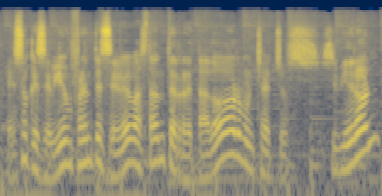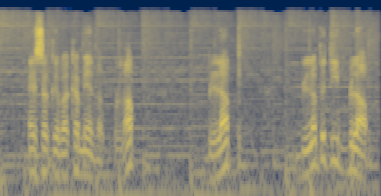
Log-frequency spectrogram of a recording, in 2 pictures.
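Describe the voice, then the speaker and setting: A man's voice: medium pitch, moderate pace, over music. A young adult man with a Mexican accent giving casual, profane gameplay commentary and keeping up a running chat with his viewers. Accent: Mexican Spanish. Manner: excitable, profane, keeps addressing the viewers. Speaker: let's play host.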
